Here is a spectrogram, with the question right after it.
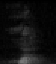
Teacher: Or instead of while, they would say while. It's almost like you hear the H in there.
